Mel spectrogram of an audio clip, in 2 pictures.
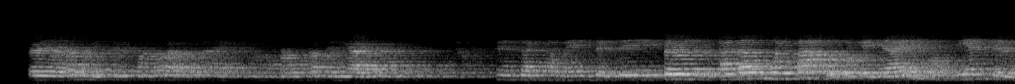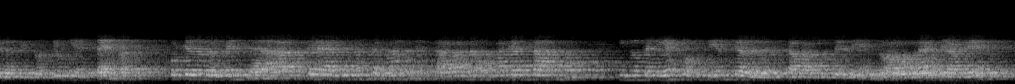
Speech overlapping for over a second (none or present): none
